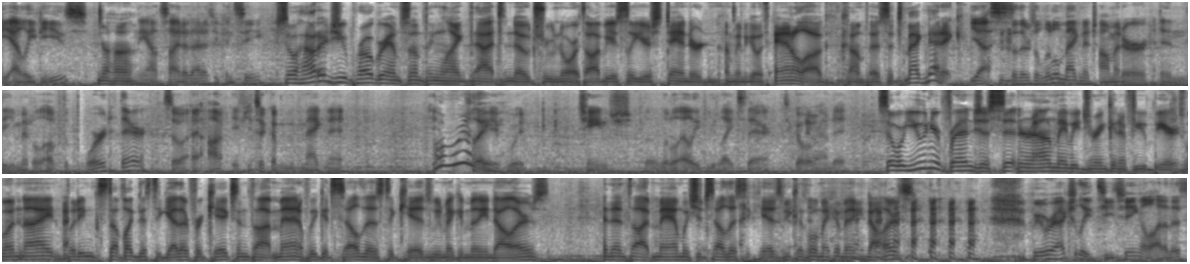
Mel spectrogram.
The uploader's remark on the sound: At the Shell Eco-Marathon in Detroit. Hit the road and head to the Motor City - Detroit, Michigan for the annual Shell Eco-marathon and the #MakeThe Future Festival.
